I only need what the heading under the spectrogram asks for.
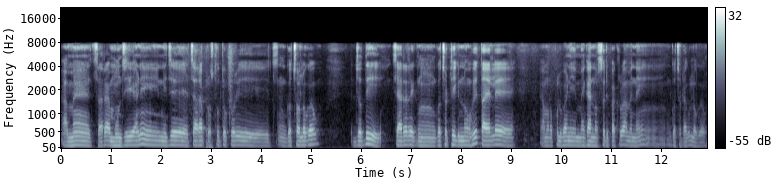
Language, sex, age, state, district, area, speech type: Odia, male, 30-45, Odisha, Kandhamal, rural, spontaneous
